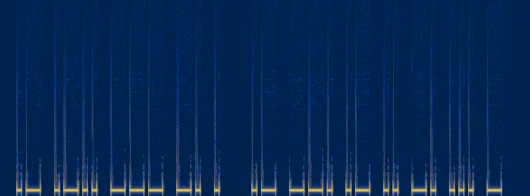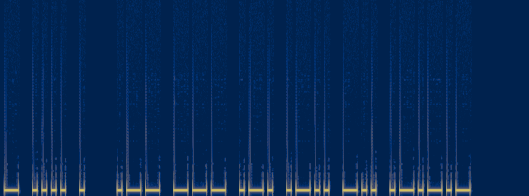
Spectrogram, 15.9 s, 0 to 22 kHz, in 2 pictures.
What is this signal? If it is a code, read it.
Morse code, heard as a keyed tone, about 17 wpm, 700 Hz. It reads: ALONE AGAINST THE WORLD.
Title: Sentences from Top 1400 Words 17wpm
